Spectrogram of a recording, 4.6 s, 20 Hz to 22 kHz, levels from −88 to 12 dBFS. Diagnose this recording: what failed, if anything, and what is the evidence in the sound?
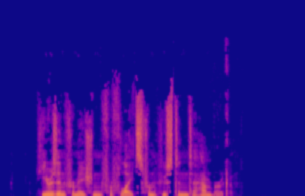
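Generation loss throughout the speech, at the codec stage. The sound is swirly and hollow, with smeared, blurred consonant attacks, and nothing reaches above 17.7 kHz. The smearing is heavier than a single encode at a bitrate near 64 kbit/s would produce, so the likely cause is repeated MP3 decoding and re-encoding, roughly five passes. Each pass quantises on a shifted frame grid, so the noise and spectral holes stack up.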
